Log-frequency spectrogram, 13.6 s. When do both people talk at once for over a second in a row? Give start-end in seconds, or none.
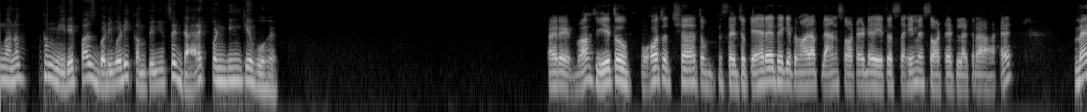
none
